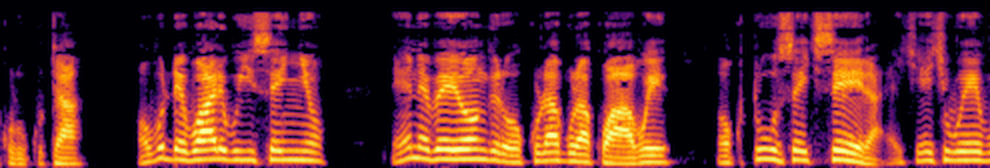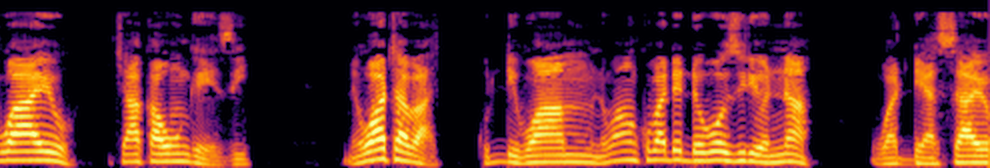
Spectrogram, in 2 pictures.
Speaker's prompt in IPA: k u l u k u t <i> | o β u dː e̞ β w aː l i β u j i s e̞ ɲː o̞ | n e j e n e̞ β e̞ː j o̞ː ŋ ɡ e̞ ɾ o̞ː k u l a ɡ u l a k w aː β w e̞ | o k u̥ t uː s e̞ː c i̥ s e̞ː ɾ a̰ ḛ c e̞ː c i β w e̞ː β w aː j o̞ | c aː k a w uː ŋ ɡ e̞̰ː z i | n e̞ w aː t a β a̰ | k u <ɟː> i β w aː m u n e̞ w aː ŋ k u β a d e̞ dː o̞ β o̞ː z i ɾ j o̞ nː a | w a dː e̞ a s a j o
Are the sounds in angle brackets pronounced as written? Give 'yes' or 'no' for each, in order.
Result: no, no

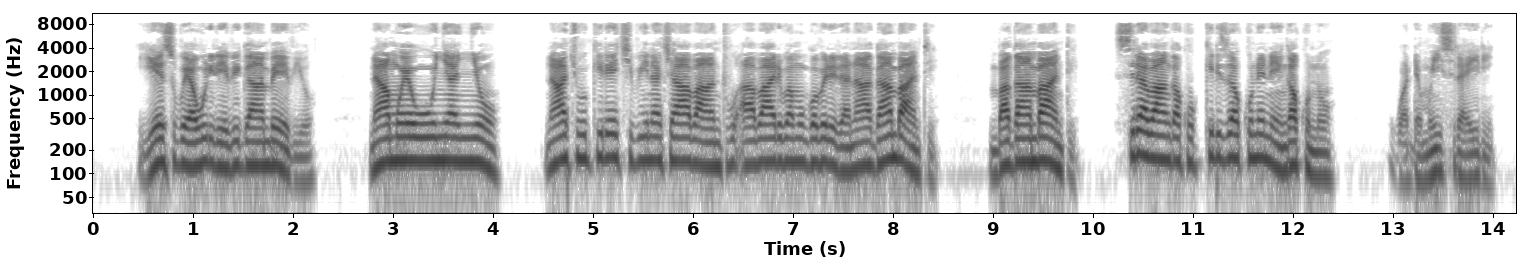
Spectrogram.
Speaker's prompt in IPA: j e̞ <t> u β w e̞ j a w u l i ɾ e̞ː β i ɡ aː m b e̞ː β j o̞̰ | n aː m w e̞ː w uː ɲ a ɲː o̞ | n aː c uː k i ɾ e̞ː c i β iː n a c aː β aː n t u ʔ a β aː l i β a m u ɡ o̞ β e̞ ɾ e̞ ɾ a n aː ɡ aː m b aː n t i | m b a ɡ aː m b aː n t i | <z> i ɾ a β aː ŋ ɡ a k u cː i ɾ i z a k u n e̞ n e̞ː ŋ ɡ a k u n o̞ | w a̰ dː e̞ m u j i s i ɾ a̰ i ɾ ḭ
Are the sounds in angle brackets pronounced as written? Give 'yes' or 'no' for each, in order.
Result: no, no

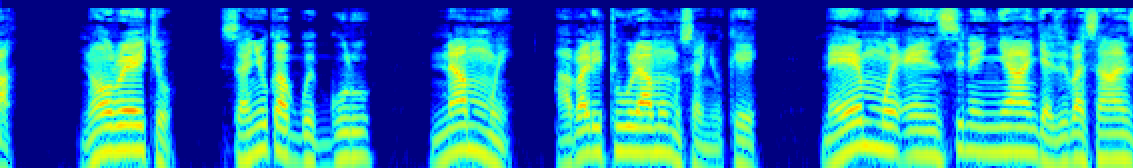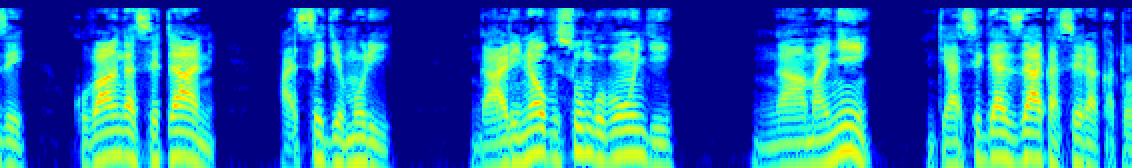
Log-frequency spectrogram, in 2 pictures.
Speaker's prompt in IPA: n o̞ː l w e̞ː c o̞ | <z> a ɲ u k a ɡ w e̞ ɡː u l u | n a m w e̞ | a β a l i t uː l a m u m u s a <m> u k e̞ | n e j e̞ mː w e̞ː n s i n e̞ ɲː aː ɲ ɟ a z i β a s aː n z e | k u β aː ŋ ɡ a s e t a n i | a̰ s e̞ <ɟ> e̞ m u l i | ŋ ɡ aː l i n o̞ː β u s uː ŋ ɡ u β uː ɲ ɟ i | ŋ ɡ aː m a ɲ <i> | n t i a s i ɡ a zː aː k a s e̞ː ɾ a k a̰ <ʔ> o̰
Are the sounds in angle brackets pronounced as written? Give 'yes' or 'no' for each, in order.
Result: no, no, yes, yes, no

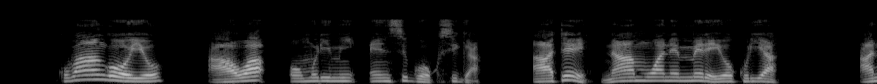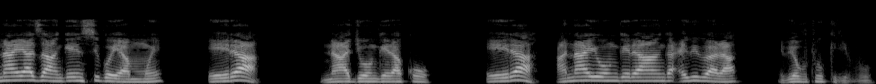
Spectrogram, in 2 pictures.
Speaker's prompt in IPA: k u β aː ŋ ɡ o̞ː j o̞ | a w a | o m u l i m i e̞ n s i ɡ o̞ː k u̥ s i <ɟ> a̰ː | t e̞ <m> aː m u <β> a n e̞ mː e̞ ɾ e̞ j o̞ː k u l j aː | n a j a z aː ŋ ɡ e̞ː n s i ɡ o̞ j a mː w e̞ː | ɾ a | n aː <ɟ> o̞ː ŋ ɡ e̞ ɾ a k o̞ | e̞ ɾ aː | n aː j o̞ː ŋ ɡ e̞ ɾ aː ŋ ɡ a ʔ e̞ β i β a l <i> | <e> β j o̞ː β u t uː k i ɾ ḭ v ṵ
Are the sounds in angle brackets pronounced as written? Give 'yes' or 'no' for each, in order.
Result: no, no, no, yes, no, yes

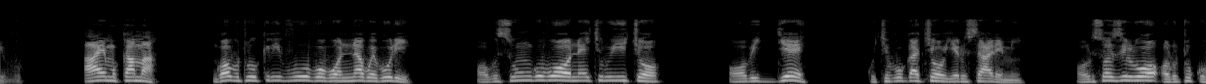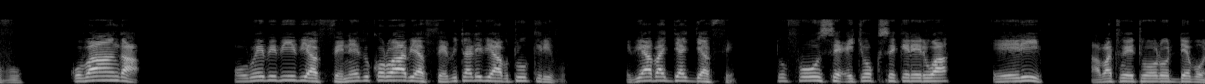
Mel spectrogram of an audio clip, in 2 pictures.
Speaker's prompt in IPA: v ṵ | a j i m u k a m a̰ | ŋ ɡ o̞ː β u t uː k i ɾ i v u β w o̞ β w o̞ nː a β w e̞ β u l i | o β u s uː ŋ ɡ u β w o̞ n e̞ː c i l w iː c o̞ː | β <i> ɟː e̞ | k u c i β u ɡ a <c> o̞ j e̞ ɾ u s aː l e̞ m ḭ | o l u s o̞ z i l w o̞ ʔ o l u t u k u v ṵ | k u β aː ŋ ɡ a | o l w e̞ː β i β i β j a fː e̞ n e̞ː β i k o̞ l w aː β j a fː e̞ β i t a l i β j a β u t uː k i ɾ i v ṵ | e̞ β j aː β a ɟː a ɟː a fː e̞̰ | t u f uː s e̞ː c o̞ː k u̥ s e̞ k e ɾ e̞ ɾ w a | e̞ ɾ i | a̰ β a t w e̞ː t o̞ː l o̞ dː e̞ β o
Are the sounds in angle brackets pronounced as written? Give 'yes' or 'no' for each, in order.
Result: yes, yes

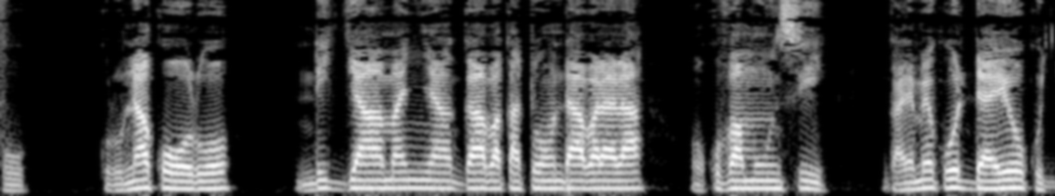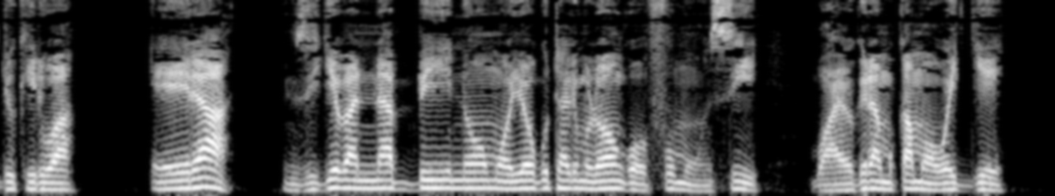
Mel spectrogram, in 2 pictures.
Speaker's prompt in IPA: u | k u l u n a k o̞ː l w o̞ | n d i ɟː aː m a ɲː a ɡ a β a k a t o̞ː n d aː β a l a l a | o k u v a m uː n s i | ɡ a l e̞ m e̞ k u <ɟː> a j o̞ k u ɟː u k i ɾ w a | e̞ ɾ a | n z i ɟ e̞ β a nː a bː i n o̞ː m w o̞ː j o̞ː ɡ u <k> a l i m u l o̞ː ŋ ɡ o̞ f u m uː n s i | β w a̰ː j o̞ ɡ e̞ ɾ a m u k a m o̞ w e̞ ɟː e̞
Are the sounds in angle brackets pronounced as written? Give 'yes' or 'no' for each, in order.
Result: no, no

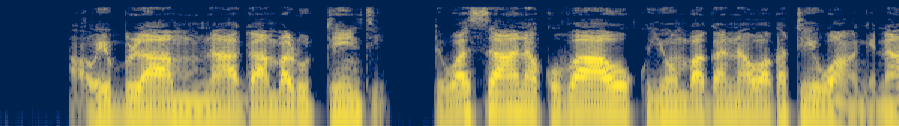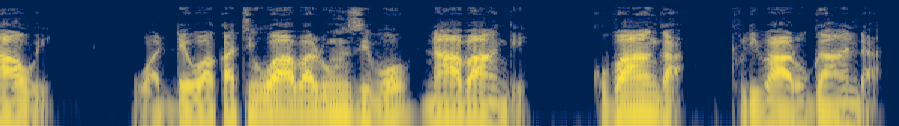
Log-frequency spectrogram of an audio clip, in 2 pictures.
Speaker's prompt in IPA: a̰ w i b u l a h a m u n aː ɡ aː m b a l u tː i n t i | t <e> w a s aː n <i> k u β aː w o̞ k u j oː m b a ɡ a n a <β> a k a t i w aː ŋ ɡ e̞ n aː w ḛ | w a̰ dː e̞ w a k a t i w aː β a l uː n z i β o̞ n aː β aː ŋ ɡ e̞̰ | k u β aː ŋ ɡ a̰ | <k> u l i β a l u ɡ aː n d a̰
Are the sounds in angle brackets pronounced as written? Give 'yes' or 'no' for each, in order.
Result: yes, no, no, no

